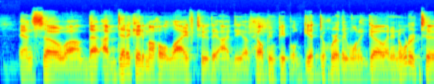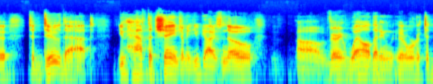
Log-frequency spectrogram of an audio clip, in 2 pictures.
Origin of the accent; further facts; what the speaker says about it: Georgia, United States; So it's great to be back in my home state. Wow. I was just at my mom's house up at about 2 hours north of here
